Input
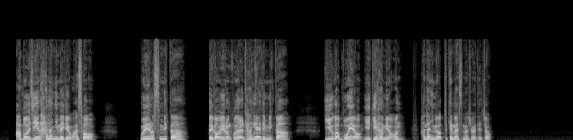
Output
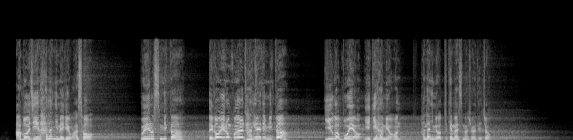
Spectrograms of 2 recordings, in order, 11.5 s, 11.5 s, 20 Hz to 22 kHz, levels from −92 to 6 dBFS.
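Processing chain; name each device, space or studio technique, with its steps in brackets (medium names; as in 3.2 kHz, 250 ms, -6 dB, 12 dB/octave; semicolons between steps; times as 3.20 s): 4.31–5.68 s: comb 5.7 ms, depth 87%; compressed reverb return (on a send at -5 dB: reverberation RT60 2.0 s, pre-delay 65 ms + compression 5:1, threshold -33 dBFS, peak gain reduction 18.5 dB); on the sum: trim +2.5 dB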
